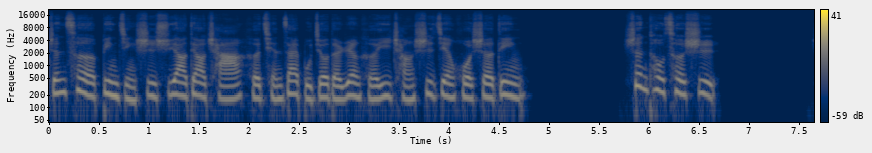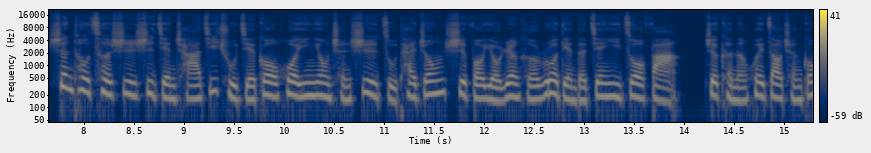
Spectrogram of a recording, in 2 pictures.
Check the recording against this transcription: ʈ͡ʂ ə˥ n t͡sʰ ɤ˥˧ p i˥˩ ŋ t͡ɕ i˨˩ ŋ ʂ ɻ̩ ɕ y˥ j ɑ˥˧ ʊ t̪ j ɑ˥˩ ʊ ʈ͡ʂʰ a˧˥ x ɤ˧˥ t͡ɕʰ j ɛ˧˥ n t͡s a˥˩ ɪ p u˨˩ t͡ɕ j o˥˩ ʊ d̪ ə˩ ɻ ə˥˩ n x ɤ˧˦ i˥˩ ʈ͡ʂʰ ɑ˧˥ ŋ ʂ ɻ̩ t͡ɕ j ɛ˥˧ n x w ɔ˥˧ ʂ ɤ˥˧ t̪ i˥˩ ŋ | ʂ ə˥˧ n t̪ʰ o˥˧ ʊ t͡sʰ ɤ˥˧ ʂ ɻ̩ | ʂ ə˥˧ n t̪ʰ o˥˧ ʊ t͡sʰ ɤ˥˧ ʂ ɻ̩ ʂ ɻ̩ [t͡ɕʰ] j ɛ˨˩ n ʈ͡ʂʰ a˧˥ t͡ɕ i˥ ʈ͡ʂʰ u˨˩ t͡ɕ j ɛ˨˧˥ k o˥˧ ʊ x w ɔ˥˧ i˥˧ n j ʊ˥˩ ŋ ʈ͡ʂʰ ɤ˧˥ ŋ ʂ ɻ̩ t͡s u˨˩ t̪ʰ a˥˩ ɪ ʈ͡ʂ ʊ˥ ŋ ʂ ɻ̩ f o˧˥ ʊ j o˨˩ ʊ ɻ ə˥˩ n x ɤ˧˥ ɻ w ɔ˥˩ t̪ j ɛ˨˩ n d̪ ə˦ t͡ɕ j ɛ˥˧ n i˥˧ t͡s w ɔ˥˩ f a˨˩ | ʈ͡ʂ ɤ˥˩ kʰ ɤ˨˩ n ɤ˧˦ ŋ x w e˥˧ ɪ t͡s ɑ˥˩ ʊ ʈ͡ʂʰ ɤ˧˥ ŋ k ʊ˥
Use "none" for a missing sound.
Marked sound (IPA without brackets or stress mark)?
t͡ɕ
